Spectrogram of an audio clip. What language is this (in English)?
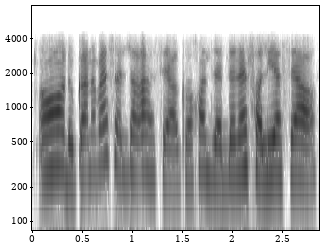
Assamese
